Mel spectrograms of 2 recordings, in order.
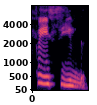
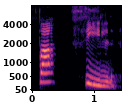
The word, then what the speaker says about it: facile: Understand that this will never be facile because the pronunciation of the alphabet A is A. So when I put F and R together, that's facile.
